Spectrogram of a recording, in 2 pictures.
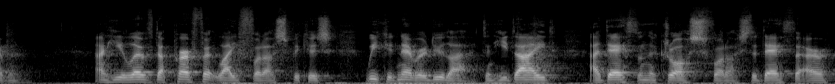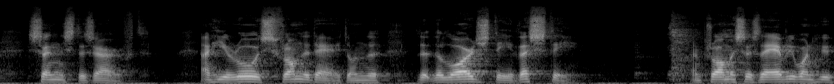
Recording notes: recorded at North Harris Free Church on the morning of Sunday 26th June 2022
